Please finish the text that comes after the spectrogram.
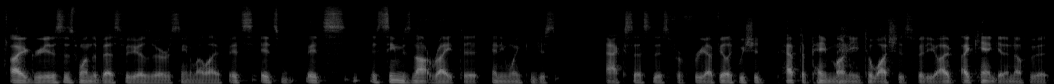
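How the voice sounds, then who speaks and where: A man with a strikingly deep, bassy voice co-hosts a casual podcast. He sounds laid-back and chats informally, often in short phrases of agreement. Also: fairly even intonation, fast, fairly bright tone. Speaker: podcast co-host. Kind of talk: casual chat.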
